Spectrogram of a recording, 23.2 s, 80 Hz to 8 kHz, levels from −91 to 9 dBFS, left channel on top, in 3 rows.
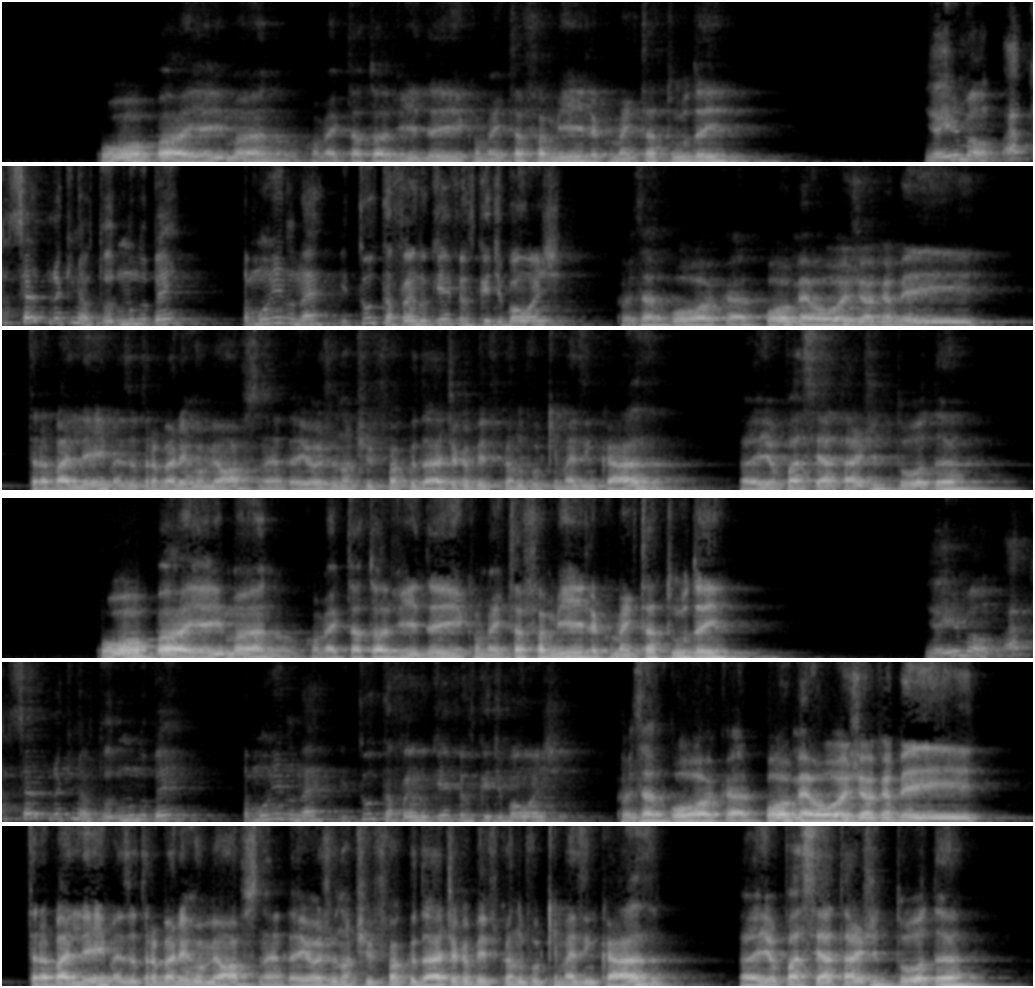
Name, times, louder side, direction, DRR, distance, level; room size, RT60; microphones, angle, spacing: voice 1, 0.7-5.5 12.4-15.1 15.7-20.5 21.0-22.8, right 5 dB, 70° right, 0.4 m, -25 dB
voice 2, 6.9-9.1 9.5-11.9, left 3 dB, 55° left, 0.8 m, -35 dB
19.0 x 10.0 x 4.1 m
head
